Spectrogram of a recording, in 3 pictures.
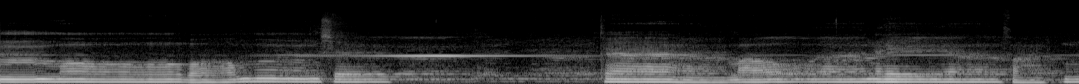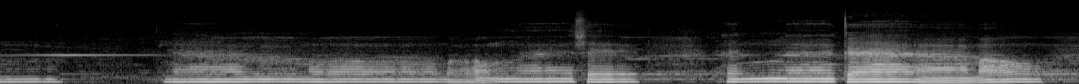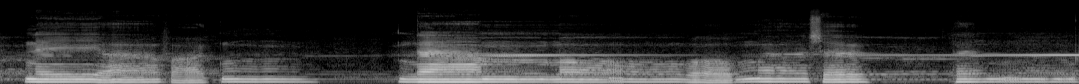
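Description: A man's voice chanting a Buddhist invocation in long, held, slowly shifting notes, phrase after phrase. A few struck bell tones (about three seconds in, around ten seconds, and at the very end) ring on under the chant.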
